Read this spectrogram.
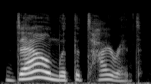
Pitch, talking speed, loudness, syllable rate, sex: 225 Hz, 160 wpm, -16 LUFS, 3.7 syllables/s, female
